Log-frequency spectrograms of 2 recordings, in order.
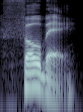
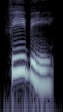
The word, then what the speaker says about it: Phoebe: Uh, I'm going to get this name wrong. No, I'm not. No, I'm not. Phobe. Hold on. Let me just look up how to do it. Phoebe.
